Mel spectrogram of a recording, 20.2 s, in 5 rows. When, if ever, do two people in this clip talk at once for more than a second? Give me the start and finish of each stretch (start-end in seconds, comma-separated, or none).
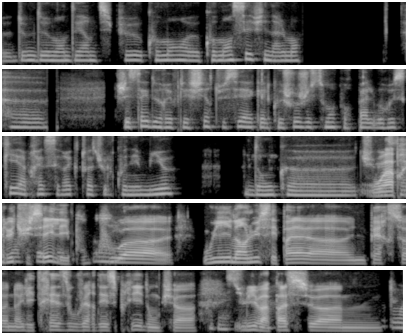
11.6-13.4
